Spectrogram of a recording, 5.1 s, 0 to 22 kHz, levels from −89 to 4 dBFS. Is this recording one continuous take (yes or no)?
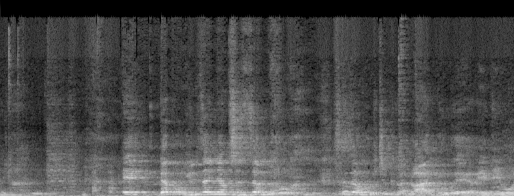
yes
